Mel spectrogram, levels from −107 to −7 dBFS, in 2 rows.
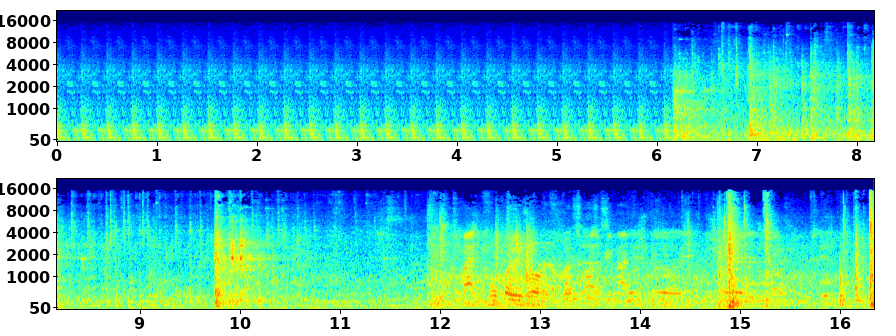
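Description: Right from the start and running until about 6.17 s, the audio is stuck in a broken-record loop. The same fragment, about 253 ms long, plays back to back again and again, and it's already going when the clip opens. That's roughly four repeats a second for six seconds. The likely cause is a player, encoder or stream that stalled and kept resending the last chunk it had, so whatever should have played during that stretch is simply gone.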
